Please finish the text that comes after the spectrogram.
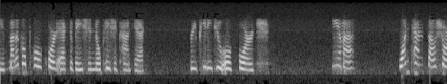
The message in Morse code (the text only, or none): none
